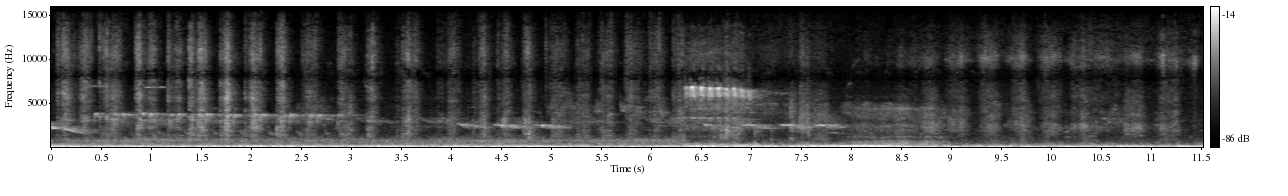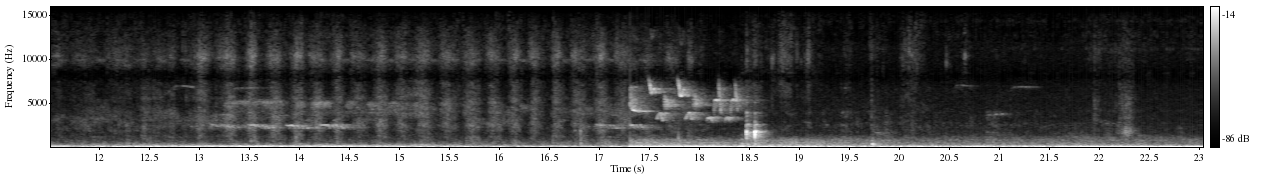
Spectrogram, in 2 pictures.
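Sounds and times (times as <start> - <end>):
birds chirping: 0.0 - 8.6, 16.7 - 22.3.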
